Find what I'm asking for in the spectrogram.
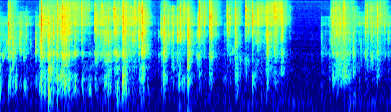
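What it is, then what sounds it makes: Glossy paper magazine. Fingertips stroke and turn the pages of an open glossy paper magazine resting on a stack, giving a bright, crisp paper rustle and crinkle in bursts. The rustling briefly stops near the end before resuming.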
